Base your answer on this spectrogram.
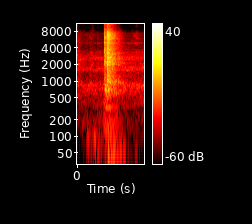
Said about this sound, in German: Mach Tür zu.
